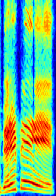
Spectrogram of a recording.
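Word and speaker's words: Houellebecq: 말든 웰벡 이거든요 그래서 웰벡 으로 발음을 하는데 어 일단 우리나라에 번역본이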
